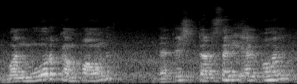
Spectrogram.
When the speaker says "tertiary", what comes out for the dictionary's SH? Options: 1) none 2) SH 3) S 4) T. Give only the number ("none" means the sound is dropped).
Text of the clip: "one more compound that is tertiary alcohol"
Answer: 3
